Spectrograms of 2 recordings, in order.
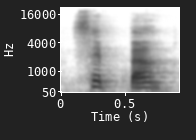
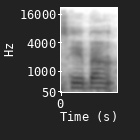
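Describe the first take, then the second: First: The second syllable starts with a tense b. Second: The second syllable starts with a plain b. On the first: The speaker calls it right. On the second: The speaker calls it wrong.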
